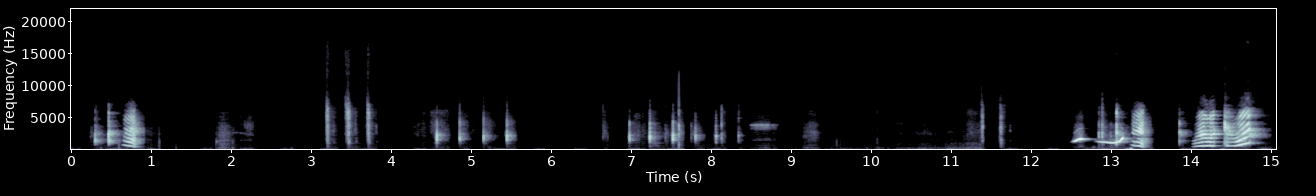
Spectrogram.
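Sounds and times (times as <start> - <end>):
parrot clicking: 7.0 - 8.4, 11.4 - 11.7
parrot high chirp: 12.6 - 15.0.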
